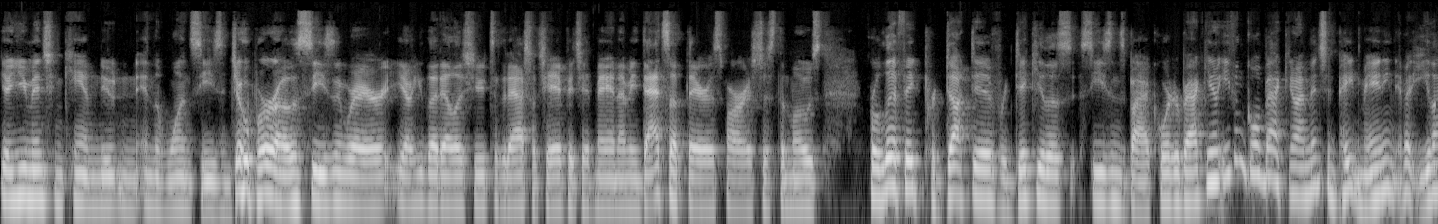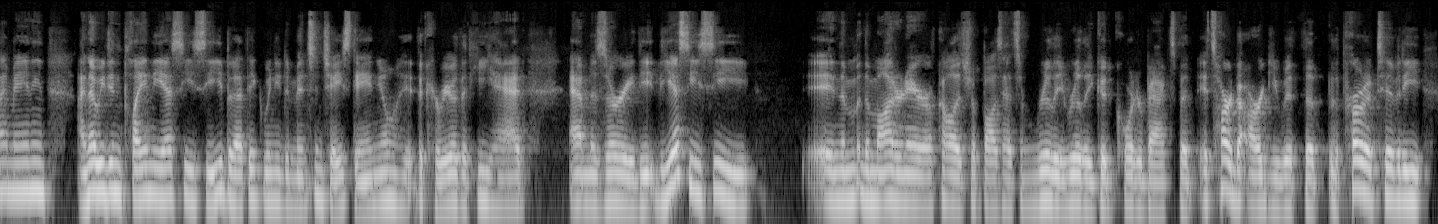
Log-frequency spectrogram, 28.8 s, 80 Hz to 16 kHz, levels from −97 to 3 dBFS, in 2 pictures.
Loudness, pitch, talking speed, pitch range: -22 LUFS, 130 Hz, 220 wpm, 120-145 Hz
